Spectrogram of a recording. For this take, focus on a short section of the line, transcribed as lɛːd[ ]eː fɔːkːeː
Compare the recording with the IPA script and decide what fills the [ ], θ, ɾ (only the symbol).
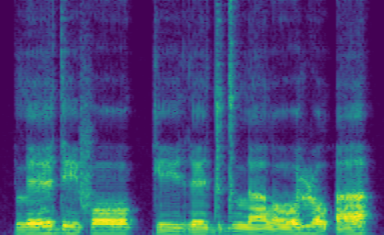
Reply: ɾ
